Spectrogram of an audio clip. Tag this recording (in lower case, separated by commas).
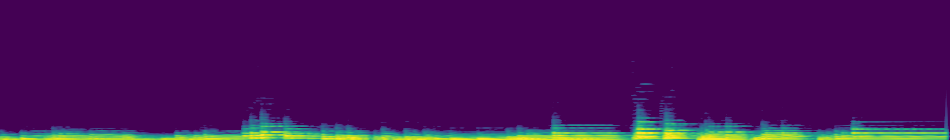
guitar, music, plucked string instrument, musical instrument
